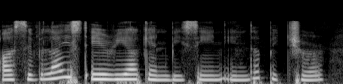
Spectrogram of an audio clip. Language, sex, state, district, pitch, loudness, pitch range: English, female, Assam, Kamrup Metropolitan, 225 Hz, -15 LUFS, 210-235 Hz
